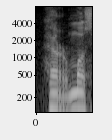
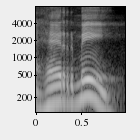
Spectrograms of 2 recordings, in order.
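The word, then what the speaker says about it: Hermès: mahal itu loh apa hermos di sini-si gak gitu bacanya hermi di rumah saya banyak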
